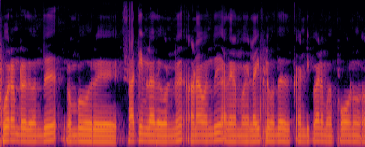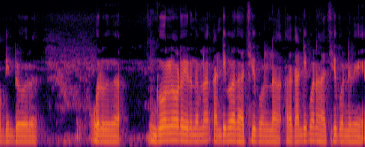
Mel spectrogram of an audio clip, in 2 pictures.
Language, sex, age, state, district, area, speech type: Tamil, male, 30-45, Tamil Nadu, Sivaganga, rural, spontaneous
